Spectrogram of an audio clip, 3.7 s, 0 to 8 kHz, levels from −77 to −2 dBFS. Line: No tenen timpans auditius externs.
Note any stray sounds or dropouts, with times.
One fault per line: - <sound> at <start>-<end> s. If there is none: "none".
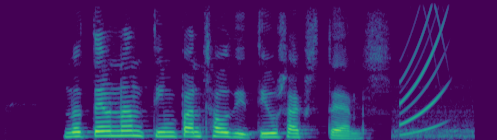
- chirp at 3.0-3.4 s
